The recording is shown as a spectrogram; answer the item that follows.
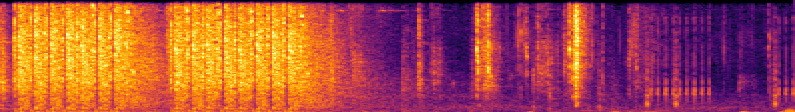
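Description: Dense, rapid gunfire crackles loudly in Black Mesa, a steady burst of pistol shots for about two seconds, then scattered clicks and mechanical clatter of the weapon continue.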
